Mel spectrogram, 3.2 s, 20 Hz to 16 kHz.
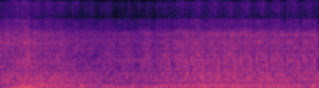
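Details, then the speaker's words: Hino truck H07D diesel that suddenly developed an engine noise, typically from a broken piston liner, after repair: a steady, even idle with accelerator blips and no knock or tapping. The noise is cleared and the engine sounds healthy. "तो माशाल्लाह एक्सीलेटर दो। माशाल्लाह क्लियर हो चुका है।"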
